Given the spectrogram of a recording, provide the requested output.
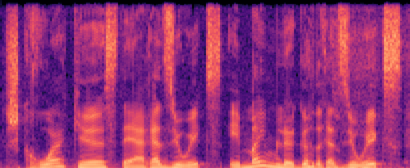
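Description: A man with a Québécois French accent, co-hosting a political radio talk show in a chatty, animated way, full of fillers. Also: on the high side, moderate pace, dry recording.

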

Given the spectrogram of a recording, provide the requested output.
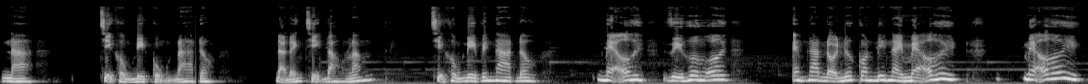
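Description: A man's voice: on the high side, normal speed, long pauses, darkish tone, breathy edge, soft background music, voice pushed up. A man voicing a small frightened girl who cries and wails for her mother, in a horror story. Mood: crying. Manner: tearful, wailing.

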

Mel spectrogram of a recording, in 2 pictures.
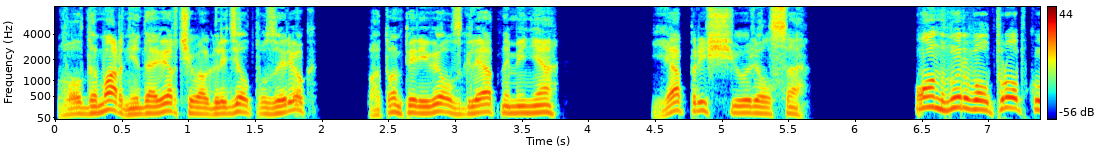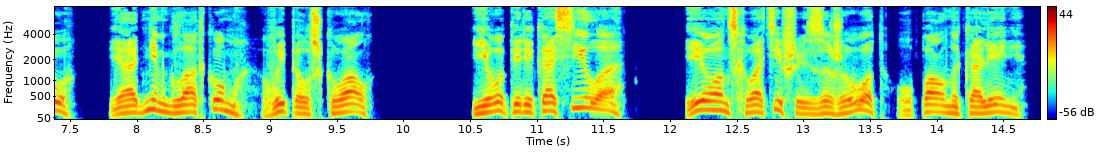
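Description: A man's voice: mid-range voice, lively intonation, moderate pace, mellow, dry recording, clean studio sound. A man narrating a first-person fantasy audiobook in a wry, sardonic manner.

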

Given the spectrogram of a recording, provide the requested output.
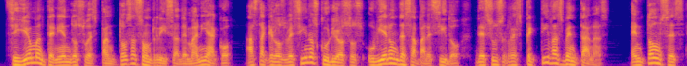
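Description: Expressive male audiobook narrator. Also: lowish voice, dry recording, studio quality. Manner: expressive storytelling. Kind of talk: scripted narration.

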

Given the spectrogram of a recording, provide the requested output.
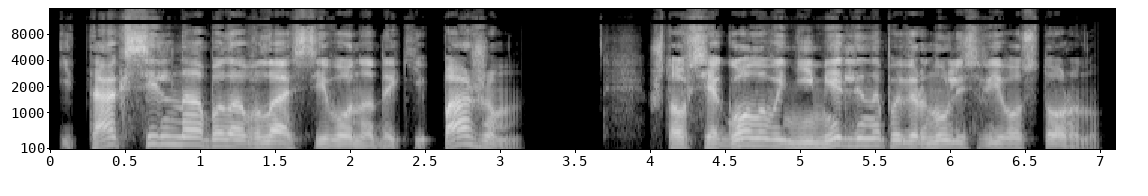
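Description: A man reads a children's adventure book aloud. His telling is expressive, with a voice that moves widely in pitch. The sound is dry and close, with no room echo. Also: normal speed. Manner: expressive storytelling. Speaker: audiobook reader.

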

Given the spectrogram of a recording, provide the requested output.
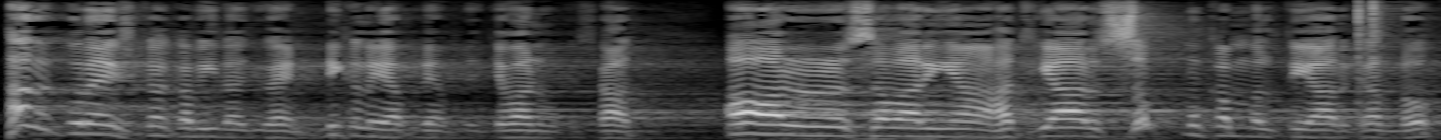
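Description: A male preacher with a high, bright, forceful voice tells a story in a sermon. He acts out the cries and dialogue dramatically, and his voice rings with a long reverb in a hall. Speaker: Islamic preacher.

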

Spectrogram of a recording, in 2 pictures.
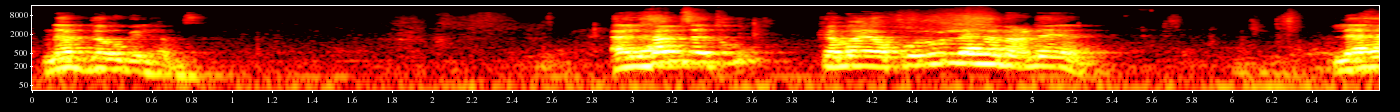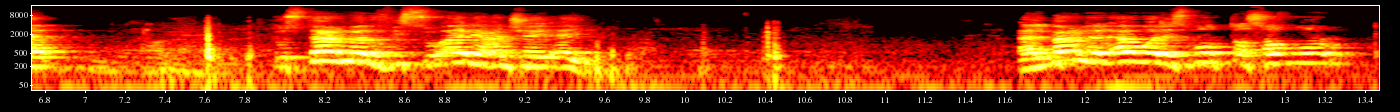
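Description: A man teaching a classroom lecture, often stopping to check that his students are following. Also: sits high. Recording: echoey room, mic far off, faint noise.

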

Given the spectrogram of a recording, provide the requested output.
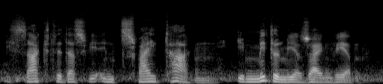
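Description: An actor playing a self-assured submarine captain in a 1970s radio play, speaking in a formal, courteous, measured way. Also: male voice, medium pitch, lively intonation, noisy background, natural voice. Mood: composed, matter-of-fact.

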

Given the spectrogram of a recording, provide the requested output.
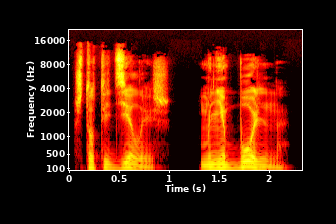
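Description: A man's voice: fairly low pitch, slow, no echo, clean studio sound, voice pushed up. A man voicing a cold, defiant actress wife. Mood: pleading. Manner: cold, calm, then sharp.

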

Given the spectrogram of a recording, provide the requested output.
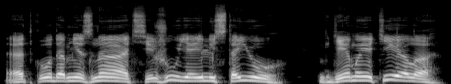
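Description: Storybook villain-ish royal: man voicing a blustering dead elf king, animated and mellow. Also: fairly high pitch, slow, no echo, clean studio sound, voice pushed up. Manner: pompous, grumbling.

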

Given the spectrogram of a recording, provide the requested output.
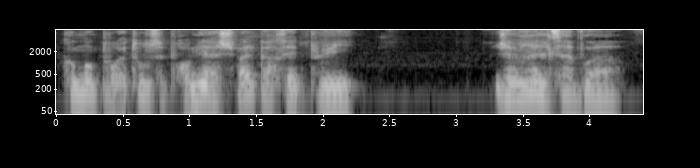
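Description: A man's voice: medium pitch, moderate pace, warm tone, husky, pitched above the performer's own voice. A man reading an audiobook, voicing a spoiled, ill-tempered young lady of the house who scolds petulantly.

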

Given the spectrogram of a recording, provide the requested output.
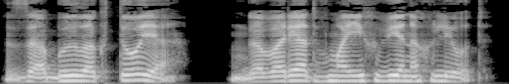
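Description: A woman's voice: fairly low pitch, steady tone, takes it slowly. A woman voicing a cold, menacing male mercenary in an audiobook, with clipped speech. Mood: mocking. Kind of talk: audiobook character reading.

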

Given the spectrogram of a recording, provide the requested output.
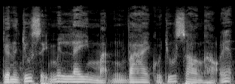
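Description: A man's voice: on the low side, quick pace, gravelly, darkish tone, slightly rough. A man telling a ghost story in a chatty way, talking straight to his listeners and acting out the scary parts. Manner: chatty, addresses listeners directly, acts out scares. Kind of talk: spoken ghost story narration.

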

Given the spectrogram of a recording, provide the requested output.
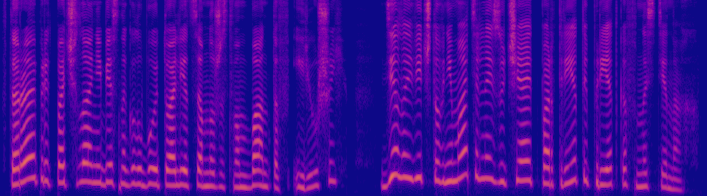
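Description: A woman reads a first-person audiobook in an even, calm storytelling manner. Her voice sits fairly high. The recording is dry, with no room around it. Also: moderate pace, clear, resonant tone, no echo. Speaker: audiobook narrator.

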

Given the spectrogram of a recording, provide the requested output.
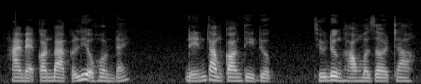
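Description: A woman doing a loud brawling young woman. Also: sits low, fairly even intonation, fairly quick. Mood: aggressive. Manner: shouting, aggressive.

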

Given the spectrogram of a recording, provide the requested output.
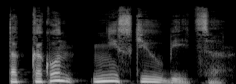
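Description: A man voicing a cool-headed, ruthless swordsman who speaks quietly and coldly. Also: medium pitch, huge pitch swings, slow pace, heavily acted. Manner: quiet, cold and level.

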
